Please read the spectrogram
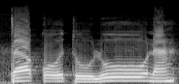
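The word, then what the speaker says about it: تقتلون: Taqtuluna. Seperti itu. Kemudian panjangkan lu 2 harakat karena ia mad tabi'i.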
